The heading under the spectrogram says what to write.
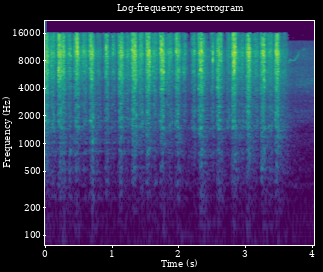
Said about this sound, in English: And next, I'm just going to coarsely grate that. Always do it from a coarse grater because you want to actually get those lovely crunchy fruit pieces in your muesli.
